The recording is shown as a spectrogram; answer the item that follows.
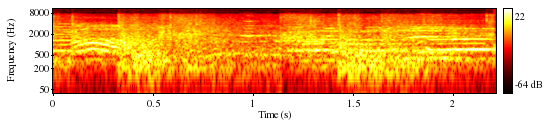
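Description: A thud on the wrestling ring's canvas mat as a wrestler moves on it, with people's voices shouting around the ring.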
